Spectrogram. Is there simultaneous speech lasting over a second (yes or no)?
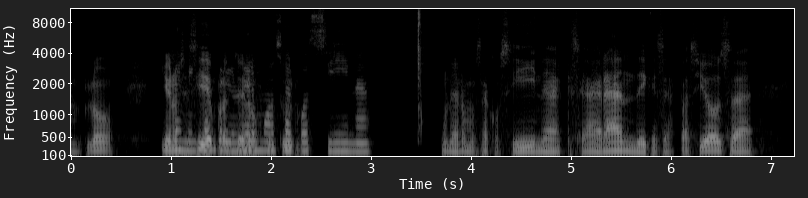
yes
